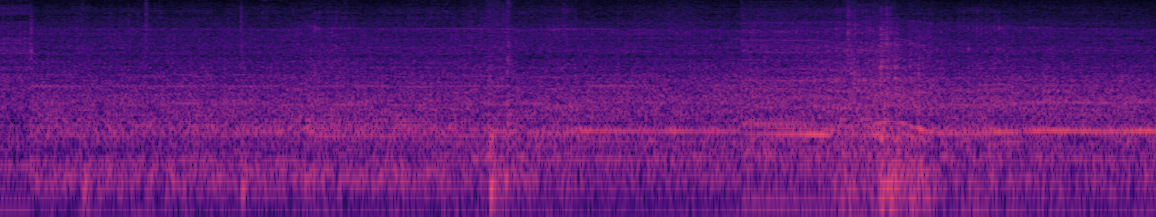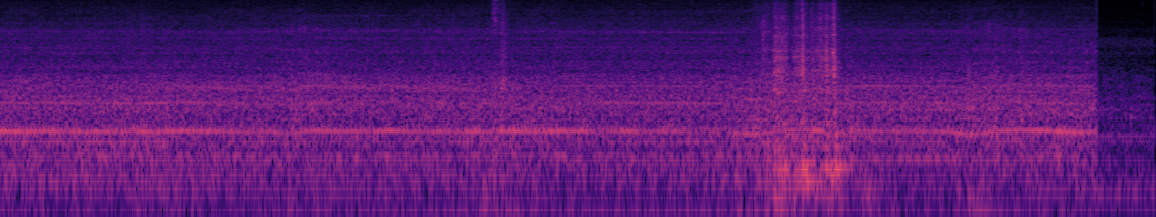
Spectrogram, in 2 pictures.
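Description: A tractor engine drones steadily while its bucket works long pine boards free from a frozen stack at an off-grid homestead below zero, with a couple of dull knocks and clanks over the constant hum.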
